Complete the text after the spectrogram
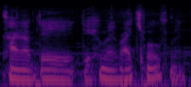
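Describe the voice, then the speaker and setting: Very deep older Hong Kong man. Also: level tone, a little fast, mellow, faint music behind. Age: 70s. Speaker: activist interviewee. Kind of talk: reflective interview testimony.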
